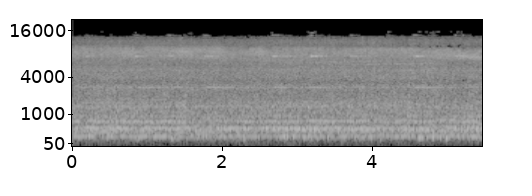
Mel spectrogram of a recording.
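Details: Hot-day fanning by Japanese honey bees makes a constant, dense buzzing drone at one even level, without breaks, accompanied by a faint high steady hiss.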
